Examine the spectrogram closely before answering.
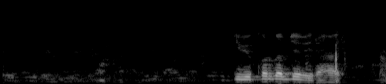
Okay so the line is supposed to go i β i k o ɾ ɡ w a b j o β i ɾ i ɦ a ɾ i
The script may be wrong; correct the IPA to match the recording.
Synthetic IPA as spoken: i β i k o ɾ ɡ w a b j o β i ɾ a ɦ a ɾ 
